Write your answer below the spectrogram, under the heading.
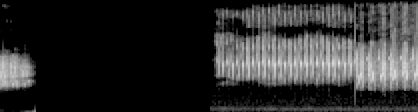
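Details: Two-barred crossbill: a brief high note burst, a pause of nearly two seconds, then a fast, even, high-pitched trill that turns coarser and buzzier near the end; no other sounds.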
